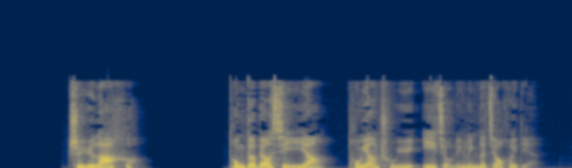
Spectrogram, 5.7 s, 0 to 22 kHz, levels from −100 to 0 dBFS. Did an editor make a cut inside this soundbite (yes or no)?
no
